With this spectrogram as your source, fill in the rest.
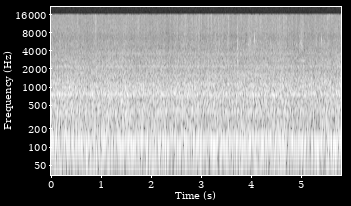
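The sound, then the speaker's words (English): A truck engine labours as it climbs a hill while trying to hold speed. It makes a loud, steady, low drone with no voices. “So I'm doing my best to maintain speed, but yeah, I gotta drop one.”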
